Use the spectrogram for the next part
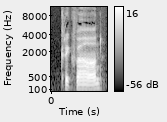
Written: Creag Bhan

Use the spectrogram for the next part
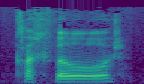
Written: Clach Mhor

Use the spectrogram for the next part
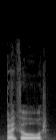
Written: braighmhor

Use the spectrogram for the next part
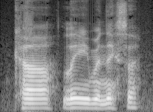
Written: Cadha Leum an Easa

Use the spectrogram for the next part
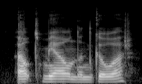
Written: Allt Meall nan Gobhar

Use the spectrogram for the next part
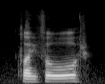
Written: Cloi Mhor

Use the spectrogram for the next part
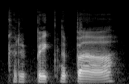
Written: coirebeagnaba

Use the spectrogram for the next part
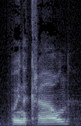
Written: uaimh nan crann

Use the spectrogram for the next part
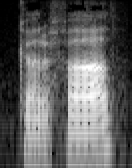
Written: Garadh Fail

